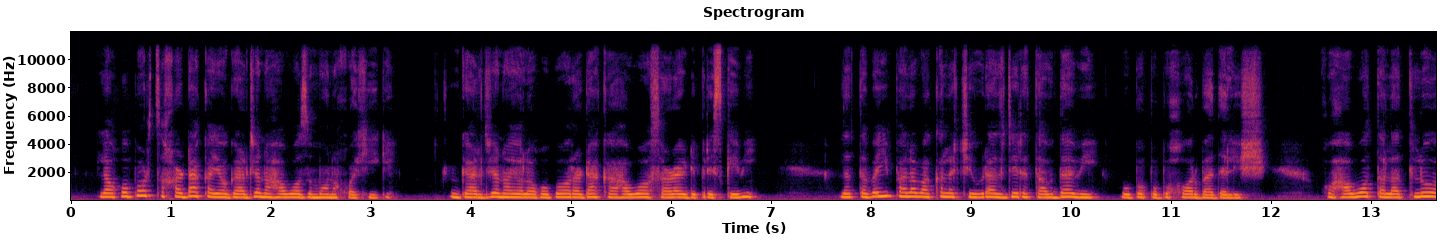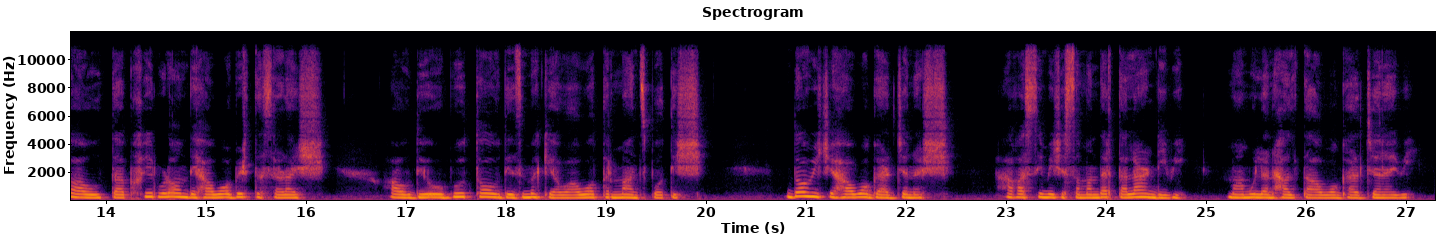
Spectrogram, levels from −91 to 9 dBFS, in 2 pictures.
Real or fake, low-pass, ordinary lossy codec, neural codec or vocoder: real; 10.8 kHz; none; none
